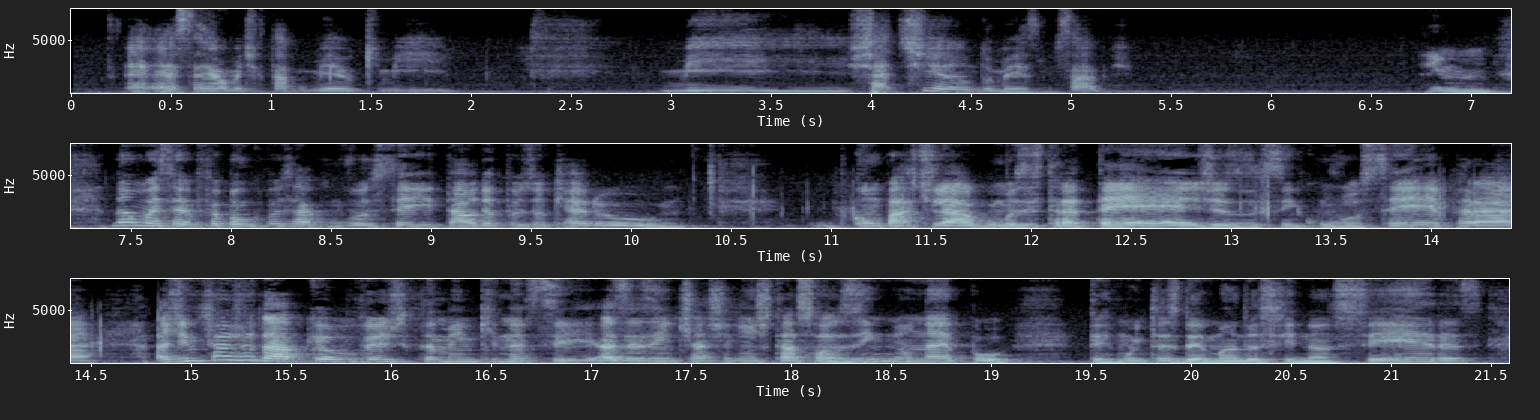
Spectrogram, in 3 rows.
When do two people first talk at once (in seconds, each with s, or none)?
none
